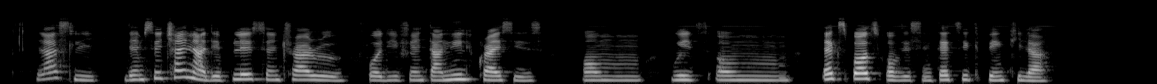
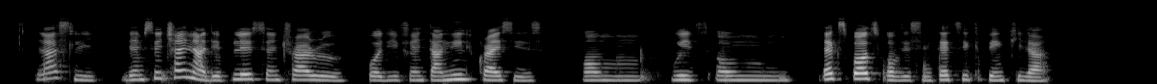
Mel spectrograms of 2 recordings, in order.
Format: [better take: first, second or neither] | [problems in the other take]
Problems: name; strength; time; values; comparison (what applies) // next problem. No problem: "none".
first | noise reduction (neural mask model Resemble Enhance denoiser)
